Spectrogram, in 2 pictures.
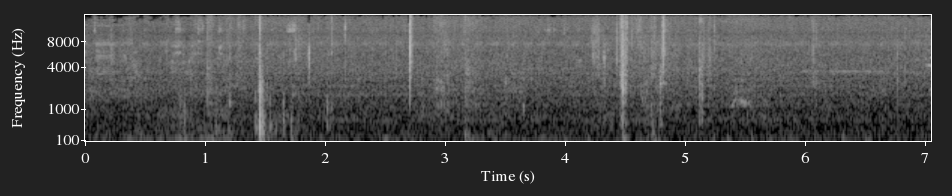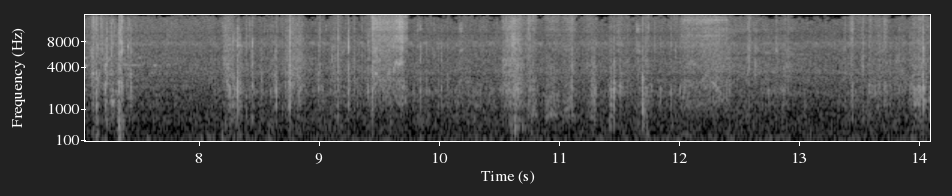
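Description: Hand stitching with an awl: scattered soft clicks and rustles as the fabric is pierced and handled and the thread is worked, the sharpest click about a second and a half in.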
